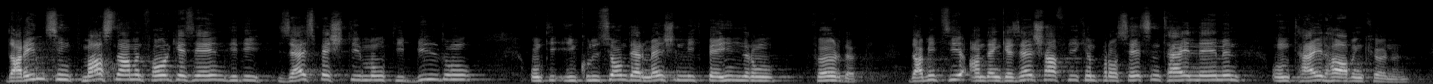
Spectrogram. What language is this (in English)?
Swiss German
